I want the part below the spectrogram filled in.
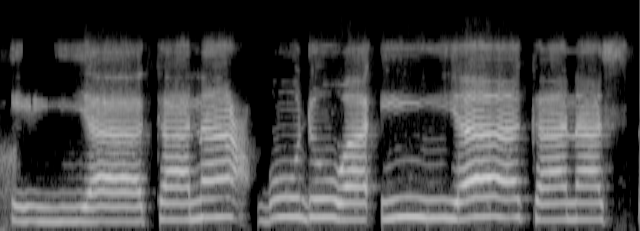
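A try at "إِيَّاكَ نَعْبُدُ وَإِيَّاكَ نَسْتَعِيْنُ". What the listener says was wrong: Coba Bu, untuk K-nya jangan dihamaskan dulu Bu. Kalau K itu K biasa saja. Karena dihamaskan, memang ada yang mengatakan dihamaskan. Cuman pendapat metode Umi itu dia menggunakan tidak dihamaskan.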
